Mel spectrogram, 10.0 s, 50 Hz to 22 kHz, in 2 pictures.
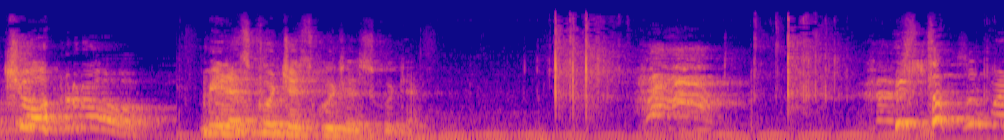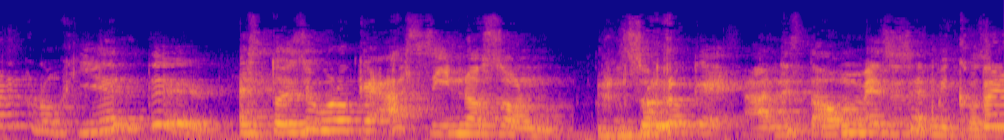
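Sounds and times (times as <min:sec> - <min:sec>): crunching cheese puff: 0:02.7 - 0:04.3.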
